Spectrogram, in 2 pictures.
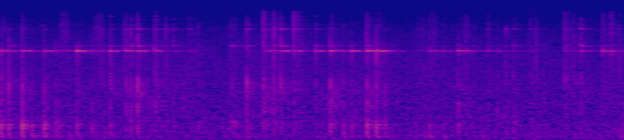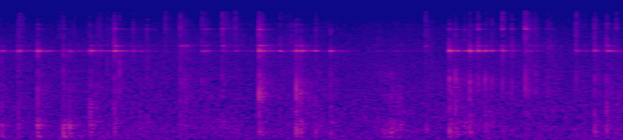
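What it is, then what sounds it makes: Empty glass bottle. An empty small glass soda bottle with a metal screw neck is tapped and scratched with long nails. Quiet, bright clicks and taps come in quick irregular bursts over a thin scratchy hiss, each with a brief high glassy ring that dies away almost at once.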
